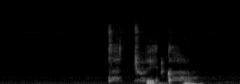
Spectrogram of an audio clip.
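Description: A person whispering a few hushed words, starting about a second in, mostly breathy hissing consonants with only a little voice.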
